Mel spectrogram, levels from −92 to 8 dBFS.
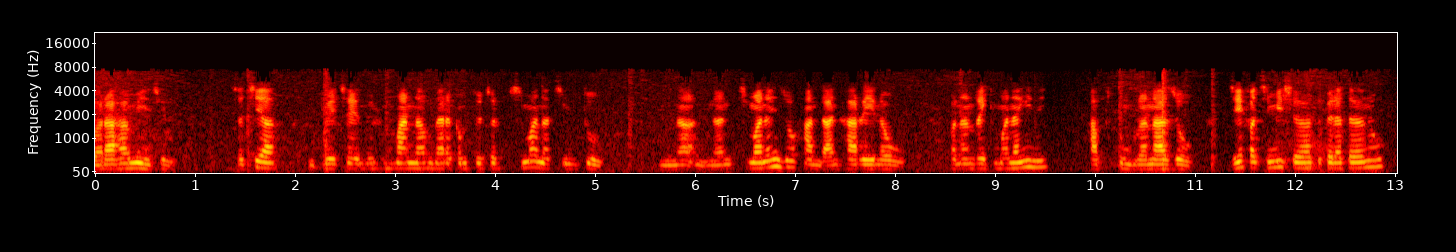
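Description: Throughout the clip there are noise suppressor artifacts. The suppressor pulls the room noise down by about 18 dB in the gaps, then lets it swell back under the speech, so the background pumps. On a spectrogram, the noise floor between phrases drops to a speckled, patchy texture rather than a smooth band. Above about 7.7 kHz the display stays empty, which is simply the limit of the mSBC headset link.

From 2.15 to 4.29 s, the first speech cut by the noise suppressor appears. The suppressor mistakes soft stretches of speech for the room noise, which sits only about 16 dB below it. Across this span, well under a second of speech in all is pushed down by up to about 18 dB, and those parts sound swallowed. The waveform shows them as sudden dips in the envelope, and the spectrogram shows faded consonant energy.

The same cut recurs at 4.61 to 4.93 s and at 6.01 to 6.56 s, each time by up to about 18 dB. 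At 6.89 to 7.53 s it is milder, about 9 dB at most. It follows at 8.57 to 9.10 s by about 17 dB and at 10.76 to 12.55 s by about 16 dB. Each brief patch, a fraction of a second, leaves parts of the speech faint, seen as clipped tails in the envelope.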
